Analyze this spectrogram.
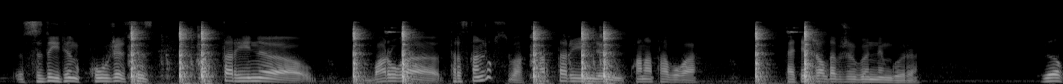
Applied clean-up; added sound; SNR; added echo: none; Knock; -3 dB; none.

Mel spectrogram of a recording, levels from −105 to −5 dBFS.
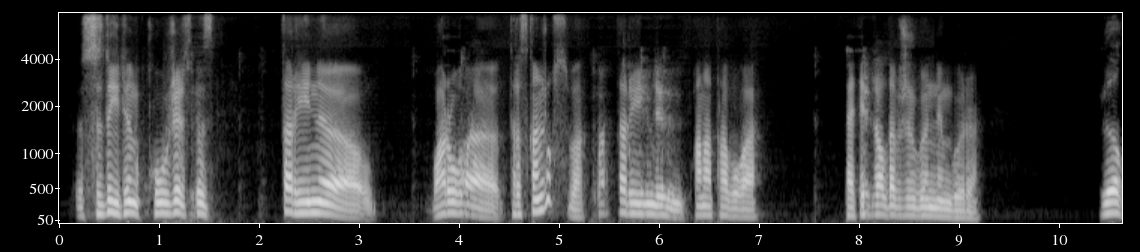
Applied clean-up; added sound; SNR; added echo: neural mask model DeepFilterNet 3.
